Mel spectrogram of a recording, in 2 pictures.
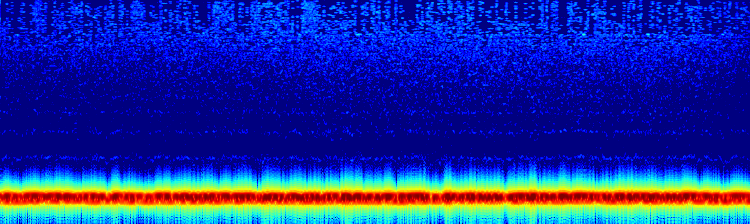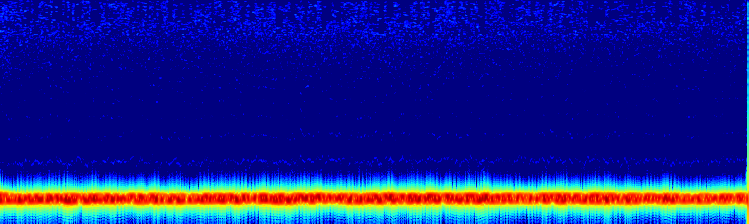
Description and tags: the sample is created out of an image from a place in vienna
synthesized, image, processed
